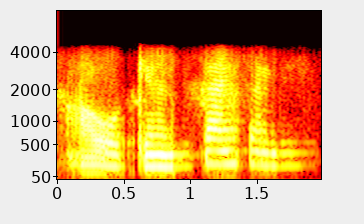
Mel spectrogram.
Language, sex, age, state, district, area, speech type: Telugu, female, 18-30, Telangana, Bhadradri Kothagudem, rural, conversation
